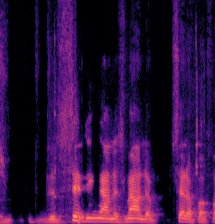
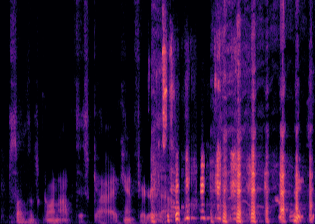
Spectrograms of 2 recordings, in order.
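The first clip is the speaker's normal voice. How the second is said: neighbors voice; 3 semitones higher than usual. Retold or imitated. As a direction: mutter it like a suspicious neighbor. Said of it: "they're like".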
